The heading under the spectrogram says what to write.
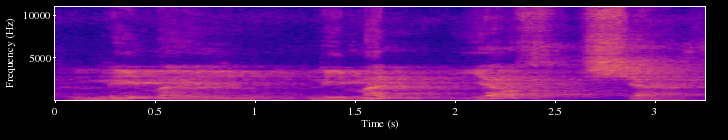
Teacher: Maka suara nun mati melebur ke huruf ya dan didengung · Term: nun mati dengan ya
